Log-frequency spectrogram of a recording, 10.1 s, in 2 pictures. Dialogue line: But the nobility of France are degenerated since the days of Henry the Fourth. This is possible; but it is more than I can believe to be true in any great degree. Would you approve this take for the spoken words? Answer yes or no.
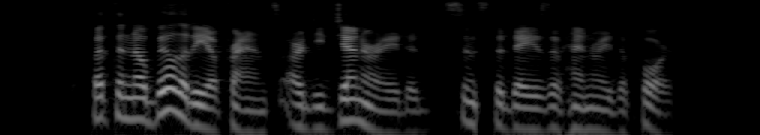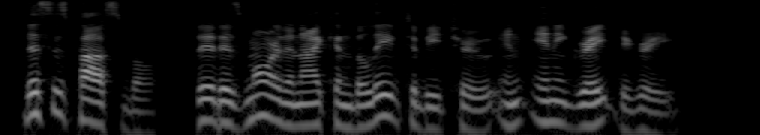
no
